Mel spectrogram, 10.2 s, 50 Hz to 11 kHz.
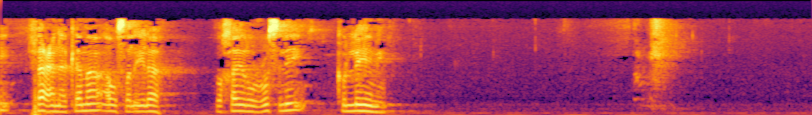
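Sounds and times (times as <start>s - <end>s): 
speech: 0.0s - 2.1s, 2.7s - 5.0s
low steady hum: 0.0s - 10.1s
sneeze: 7.9s - 8.6s.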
